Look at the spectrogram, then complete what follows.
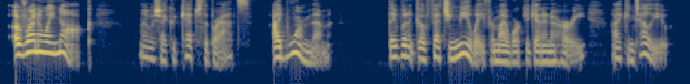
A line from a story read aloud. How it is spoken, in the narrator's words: said in a grumbling tone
